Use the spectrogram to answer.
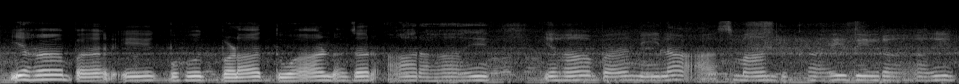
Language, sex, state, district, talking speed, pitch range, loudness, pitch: Hindi, female, Bihar, Bhagalpur, 110 wpm, 180-195 Hz, -22 LUFS, 190 Hz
